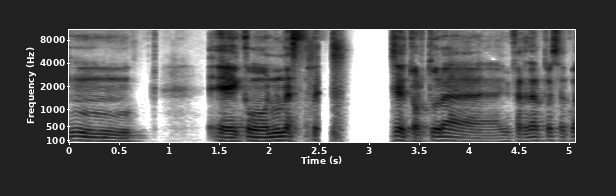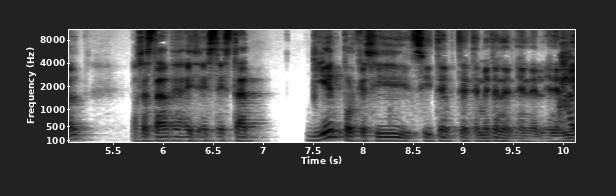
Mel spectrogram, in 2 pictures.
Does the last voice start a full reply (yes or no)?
yes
